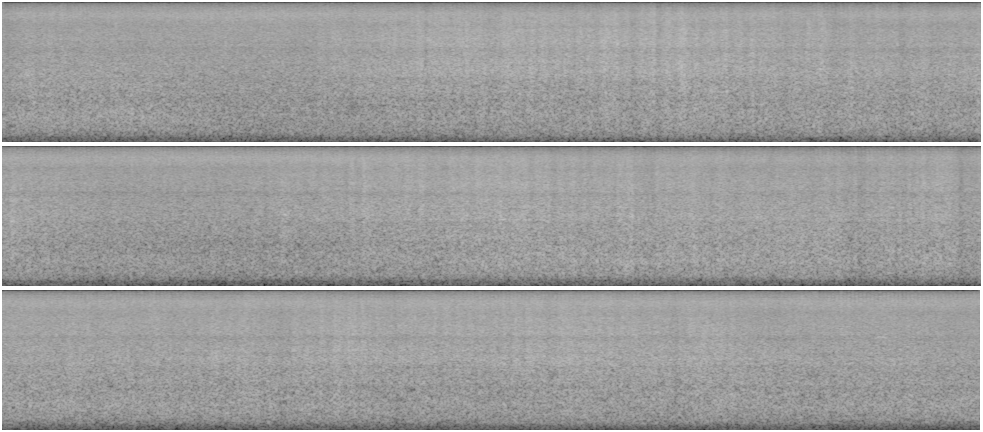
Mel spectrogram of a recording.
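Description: Double-stack intermodal freight train's well cars rolling steadily across a steel truss bridge, a continuous noise of wheels on rail without clear individual clicks.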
